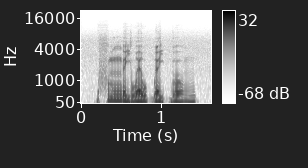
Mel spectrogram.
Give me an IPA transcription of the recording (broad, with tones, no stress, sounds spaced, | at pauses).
f ə˧ m ŋ ə˨˩˨ j w ə˨˩ w ɓ ə˨˩˨ j ɓ o˨˩˨ ŋ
